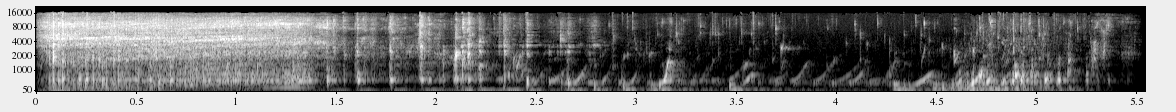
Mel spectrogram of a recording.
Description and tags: Balloon-Deflate-04-Bubbles
Balloon deflating and submerging in water. Recorded with Zoom H4
balloon, bubbles, deflate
